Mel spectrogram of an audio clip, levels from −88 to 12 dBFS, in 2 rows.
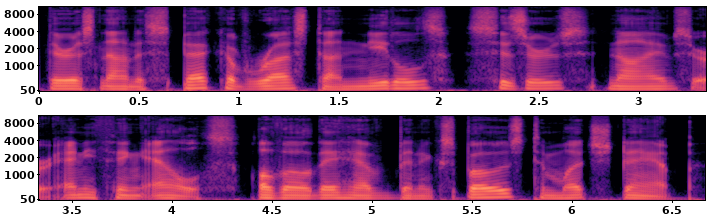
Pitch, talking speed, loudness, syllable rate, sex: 100 Hz, 200 wpm, -20 LUFS, 5.0 syllables/s, male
